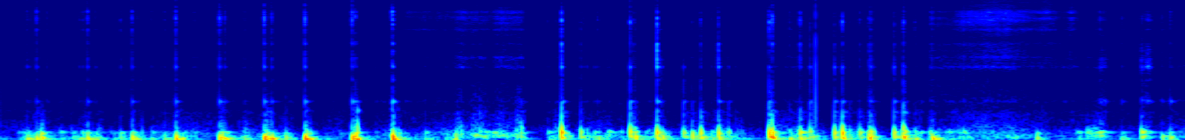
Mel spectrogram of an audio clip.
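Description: Fingertips and long nails tap and scratch the sides of a hollow, empty clear plastic bottle with a red label held over the mic. About two dozen short, dry taps land in an irregular rhythm, each a low, hollow thump that dies almost instantly. Brief bright scratchy rustles fill some of the gaps between them.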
